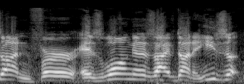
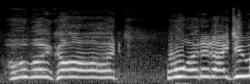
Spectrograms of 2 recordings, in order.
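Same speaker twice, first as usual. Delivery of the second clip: mock despair; 6 semitones higher than usual. Handcuffed, feigned despair.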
